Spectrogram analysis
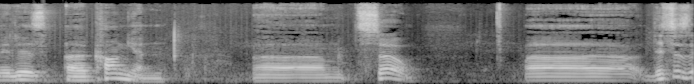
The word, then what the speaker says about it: Kongyùn: little uh label on the Rock uh uh pronouncing it is a konyan um so uh this is an emergency she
